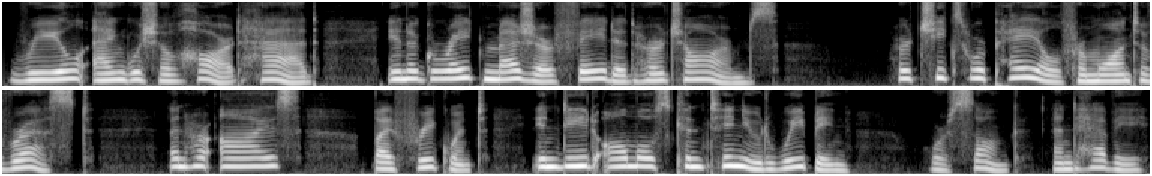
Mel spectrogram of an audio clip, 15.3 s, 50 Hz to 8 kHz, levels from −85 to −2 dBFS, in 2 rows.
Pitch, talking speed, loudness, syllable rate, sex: 205 Hz, 130 wpm, -16 LUFS, 3.8 syllables/s, female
